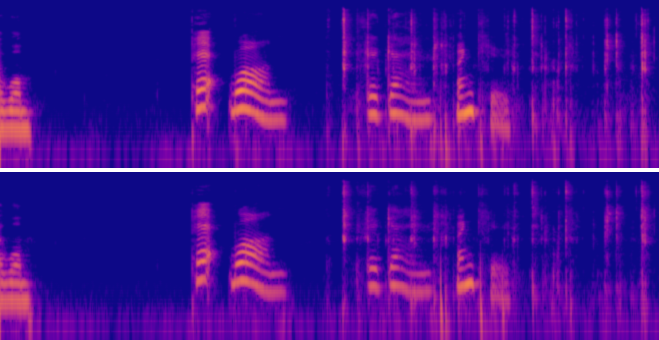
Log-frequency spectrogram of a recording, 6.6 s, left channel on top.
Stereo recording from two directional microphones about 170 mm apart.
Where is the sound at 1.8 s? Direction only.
45° left (ahead or behind).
